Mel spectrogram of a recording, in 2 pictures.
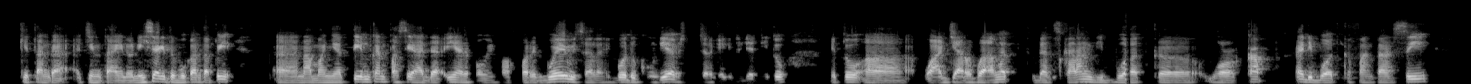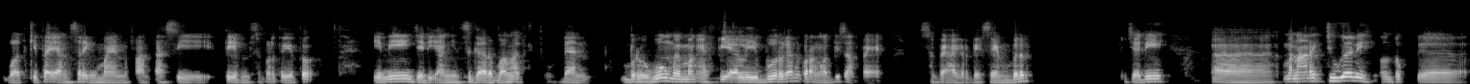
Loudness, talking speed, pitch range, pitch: -20 LUFS, 150 wpm, 95-130 Hz, 110 Hz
